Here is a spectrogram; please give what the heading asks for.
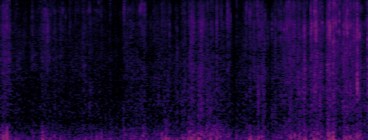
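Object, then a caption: Plastic artificial boxwood ball. Fingertips and nails scratch the small plastic leaves of an artificial boxwood ball held close to the mic. The result is a steady, crinkly rustling and scratching with a bright, hissy top and low rumbling handling noise, swelling into a louder crunchy burst near the middle before continuing unevenly.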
